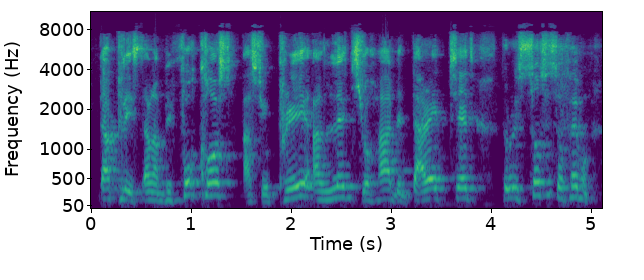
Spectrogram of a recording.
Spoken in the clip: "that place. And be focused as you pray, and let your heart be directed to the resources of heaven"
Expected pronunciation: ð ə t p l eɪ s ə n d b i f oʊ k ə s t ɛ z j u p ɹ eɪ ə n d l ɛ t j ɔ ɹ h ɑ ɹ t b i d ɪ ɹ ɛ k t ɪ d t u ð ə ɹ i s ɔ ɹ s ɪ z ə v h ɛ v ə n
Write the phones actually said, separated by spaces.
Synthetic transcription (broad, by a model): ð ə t p l eɪ s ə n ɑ b i f oʊ k ə s t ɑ s j u p ɹ eɪ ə n l ɛ t j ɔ h ɑ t b i d ɪ ɹ ɛ k t ɪ d t u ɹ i s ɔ s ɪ s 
